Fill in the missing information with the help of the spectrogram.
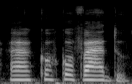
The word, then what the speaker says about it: Corcovado: Corcovado, from the Getz Gilberto record. Did I say that wrong again, Astrid? – Corcovado. Okay. The just the accentuation was in the wrong syllable then, so.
